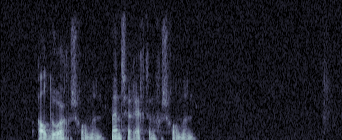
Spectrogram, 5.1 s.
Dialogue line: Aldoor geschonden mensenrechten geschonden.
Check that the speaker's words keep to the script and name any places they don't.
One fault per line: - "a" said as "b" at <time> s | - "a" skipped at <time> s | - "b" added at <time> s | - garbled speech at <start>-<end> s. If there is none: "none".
none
